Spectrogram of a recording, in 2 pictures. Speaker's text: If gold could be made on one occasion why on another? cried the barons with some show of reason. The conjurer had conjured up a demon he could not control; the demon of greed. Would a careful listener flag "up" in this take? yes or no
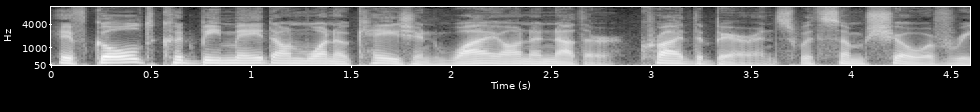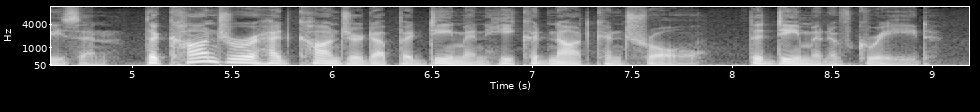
no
